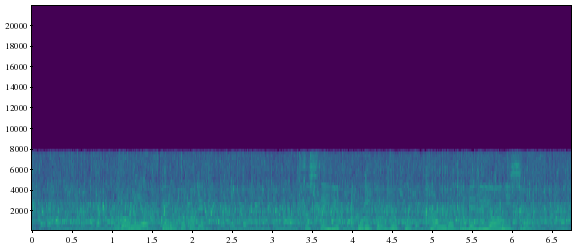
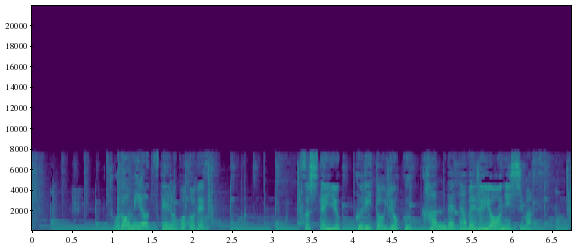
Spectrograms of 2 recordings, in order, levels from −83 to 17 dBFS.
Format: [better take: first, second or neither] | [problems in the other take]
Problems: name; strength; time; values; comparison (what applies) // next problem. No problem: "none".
second | background sound (Stream); 2 dB above the speech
